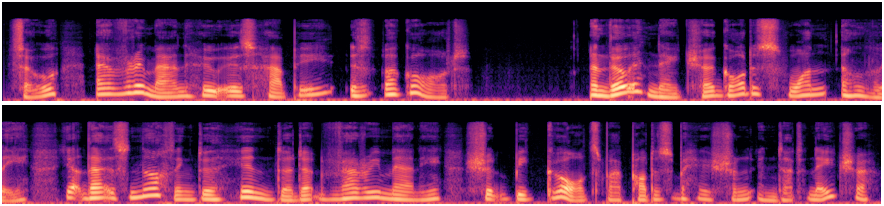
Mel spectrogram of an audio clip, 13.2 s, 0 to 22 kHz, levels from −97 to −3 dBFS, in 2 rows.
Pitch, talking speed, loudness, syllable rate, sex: 160 Hz, 155 wpm, -21 LUFS, 4.7 syllables/s, male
